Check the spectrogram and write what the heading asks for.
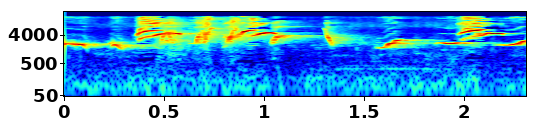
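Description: Male green leafbird (cucak ijo) singing a loud, fast, varied song of whistled glides, looping notes and sharp chatters, with a brief pause about halfway through before it runs on with rising whistles.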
